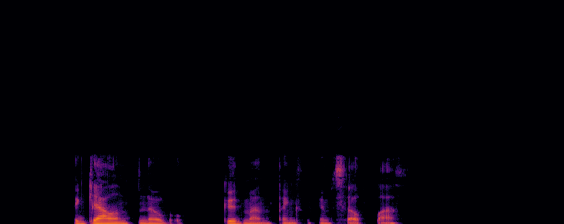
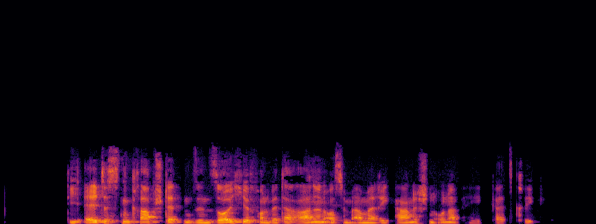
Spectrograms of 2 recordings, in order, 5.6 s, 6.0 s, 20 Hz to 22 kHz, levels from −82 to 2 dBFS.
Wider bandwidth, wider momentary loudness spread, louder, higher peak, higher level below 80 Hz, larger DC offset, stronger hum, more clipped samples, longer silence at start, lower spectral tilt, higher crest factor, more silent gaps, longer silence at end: second, 7 kHz vs 8 kHz; about the same, 14 LU vs 15 LU; second, -32 LUFS vs -20 LUFS; second, -10 dBFS vs -2 dBFS; second, -66 dBFS vs -60 dBFS; neither; first, 50 Hz at -60 dBFS vs none; neither; about the same, 0.75 s vs 0.7 s; first, -7 dB/octave vs -5 dB/octave; about the same, 22 dB vs 18 dB; first, 1.90-2.19 s vs 4.85-4.90 s; first, 1.65 s vs 0.6 s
